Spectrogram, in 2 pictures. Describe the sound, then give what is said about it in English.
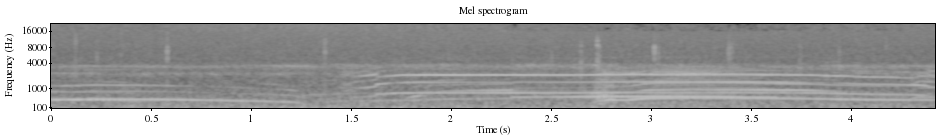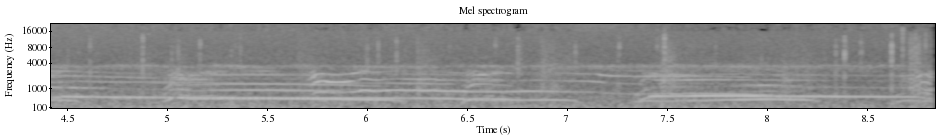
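A pack of wild dingoes in Australia howls together from rocks in the moonlight, a few hundred metres from a campsite: several long wavering voices overlapping and sliding up and down in pitch, a steady, fairly loud chorus that carries on without a break. “From here, it looks like the shape of a big dog, but it is a dingo. And it looks like the whole pack is hanging out on those rocks.”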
